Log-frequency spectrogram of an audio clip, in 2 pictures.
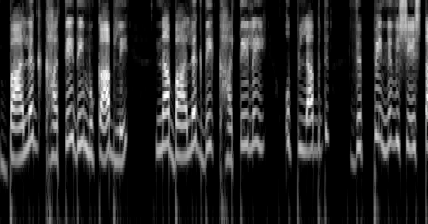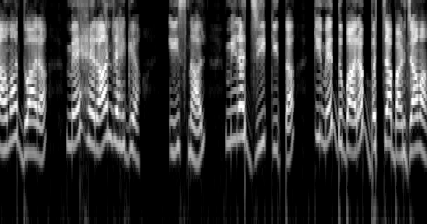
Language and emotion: Punjabi, surprised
